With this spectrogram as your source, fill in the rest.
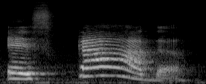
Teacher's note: Sílaba tônica, o cá, classifico como paroxítona.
